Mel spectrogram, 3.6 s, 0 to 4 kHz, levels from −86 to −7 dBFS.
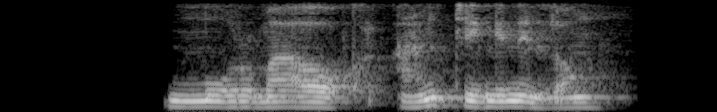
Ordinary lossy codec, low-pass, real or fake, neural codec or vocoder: Opus, 64 kbps; 3.6 kHz; real; none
